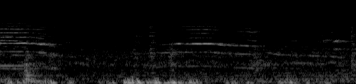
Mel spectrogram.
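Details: Domestic cats at home: faint, drawn-out harmonic meows rising and falling over low thumping and handling noise.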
